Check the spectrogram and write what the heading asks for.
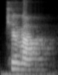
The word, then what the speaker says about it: Czeva: So not Cheva, but Czeva.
